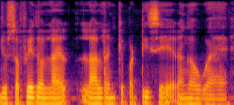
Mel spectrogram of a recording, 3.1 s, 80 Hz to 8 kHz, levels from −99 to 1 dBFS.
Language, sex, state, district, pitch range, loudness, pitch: Hindi, male, Jharkhand, Ranchi, 105-120 Hz, -18 LUFS, 115 Hz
